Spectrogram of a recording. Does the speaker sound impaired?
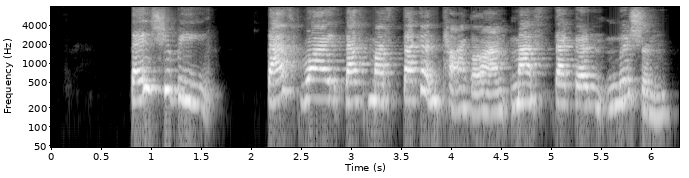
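Yes: profoundly deaf, born profoundly deaf; profound deafness from birth, wears bionic ear, uses captioning and relay services; speaks rather than signs, cannot hear to talk on phone, uses texting instead.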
